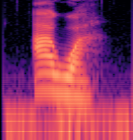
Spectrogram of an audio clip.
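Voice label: water, Spanish, female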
